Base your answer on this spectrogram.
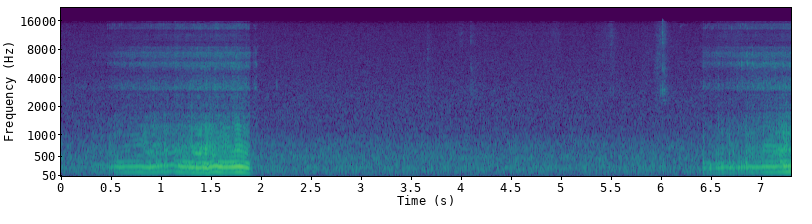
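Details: Sleeping Corgi named Angela, recorded indoors on 13 August 2021, gives a loud, rasping snore with a buzzy, wavering tone for nearly two seconds, then a long quiet pause before the next snore starts.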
